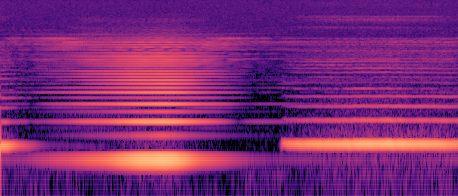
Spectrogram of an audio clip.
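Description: Sustained microphone-and-loudspeaker feedback drones, pure and steady in pitch: a low tone swells up and fades away over about three seconds, then a higher tone cuts in abruptly about four seconds in and holds.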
